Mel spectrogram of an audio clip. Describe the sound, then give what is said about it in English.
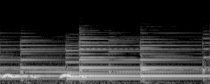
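Owl hooting, two short wavering hoots at the start, set among bright sustained chime-like tones that strike and slowly fade. “Our letters today being delivered by our ever vigilant owl”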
